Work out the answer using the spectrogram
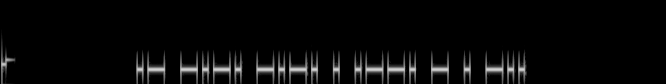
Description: Morse code, heard as a keyed tone, about 22 wpm, 700 Hz. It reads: ACCEPTED
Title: ED Suffix - Top 100 Words with Base Words 22wpm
